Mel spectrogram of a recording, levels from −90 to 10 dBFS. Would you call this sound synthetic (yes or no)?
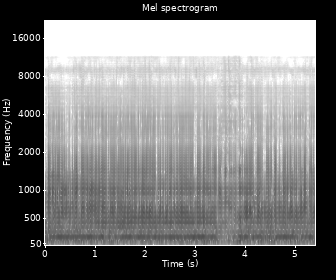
yes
